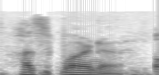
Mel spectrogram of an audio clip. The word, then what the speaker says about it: Husqvarna: We'll also be talking with the folks over at Husqvarna. Am I saying that right? – That's right. Yes. Husqvarna.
